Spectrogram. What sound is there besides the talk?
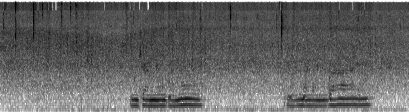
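rain falling outdoors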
